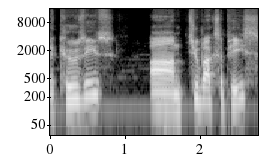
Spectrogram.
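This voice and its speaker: The voice has a Louisiana accent and a bright, sharp tone, with a dry, close sound and no echo. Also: man, very clean recording, silent background. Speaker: podcast host. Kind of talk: casual live chat. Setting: live stream.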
